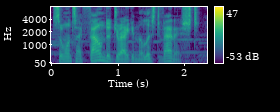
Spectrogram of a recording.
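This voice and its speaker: A man with a medium-pitched, fairly bright voice speaks at a moderate pace over faint music. He's hosting a livestreamed game roleplay, rambling whimsically in character and chatting theatrically with his viewers.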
